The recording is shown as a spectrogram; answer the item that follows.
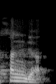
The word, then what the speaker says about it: संज्ञा: देखिए वैसे इस शब्द का सही उच्चारण है संज्ञा। क्या है? संज्ञा। लेकिन हम लंबे समय से अभ्यास में बोल रहे हैं संज्ञा, तो अब हम इसको संज्ञा ही बोल देते हैं, क्योंकि एक दिन में हमारा जो उच्चारण है वो सुधरने वाला नहीं है। तो ये शब्द तो संज्ञा है। क्यों? कि ये जे और ये का मेल है।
